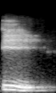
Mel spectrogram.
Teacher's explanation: El fonema del español es un no redondeado, porque no generamos redondeamiento de labios.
